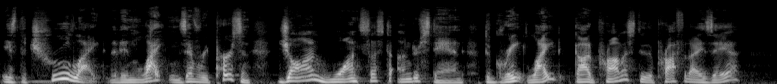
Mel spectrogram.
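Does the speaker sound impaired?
No.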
